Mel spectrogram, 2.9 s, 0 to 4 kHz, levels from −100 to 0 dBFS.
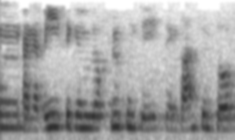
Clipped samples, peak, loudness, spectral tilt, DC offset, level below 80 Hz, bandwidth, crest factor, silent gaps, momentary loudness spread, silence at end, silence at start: under 0.1%; -10 dBFS; -25 LUFS; -10 dB/octave; under 0.1%; -64 dBFS; 3.8 kHz; 14 dB; none; 7 LU; 0 s; 0 s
